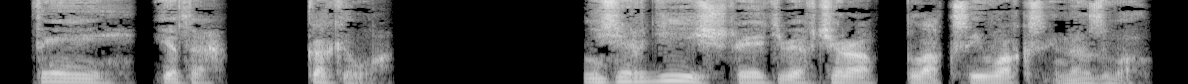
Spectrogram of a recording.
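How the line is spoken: Heavy sigh, sniffling. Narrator (Russian): тяжело вздохнул, посопел носом и сказал

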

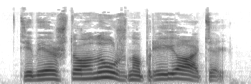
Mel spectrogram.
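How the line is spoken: Grumbling, growing angry. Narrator (Russian): заворчал Миша и тоже начал сердиться

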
